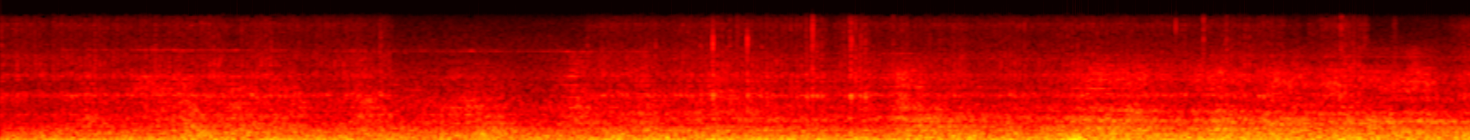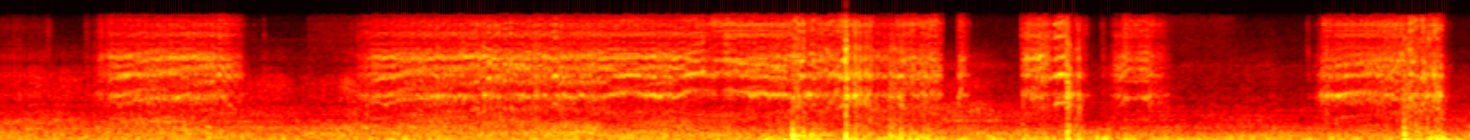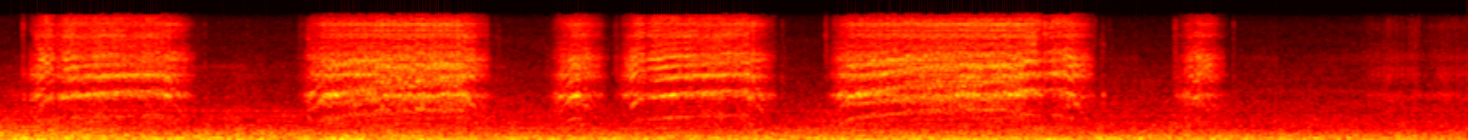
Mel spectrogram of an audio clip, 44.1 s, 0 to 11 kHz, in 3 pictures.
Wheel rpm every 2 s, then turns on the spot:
20, 20, 0, 20, 20, 20, 20, 40, 70, 120, 160, 160, 80, 30, 100, 80, 100, 60, 80, 140, 30, 10.
0-4 6-12 16-18 28-30 36-38 40-44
